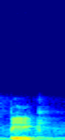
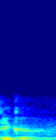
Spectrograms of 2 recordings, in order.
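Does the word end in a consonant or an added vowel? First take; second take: consonant; added vowel. First: The word ends cleanly on the consonant. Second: An extra vowel is added after the consonant. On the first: The speaker calls it right. "It's big" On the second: The speaker calls it wrong. "it's not bigu"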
